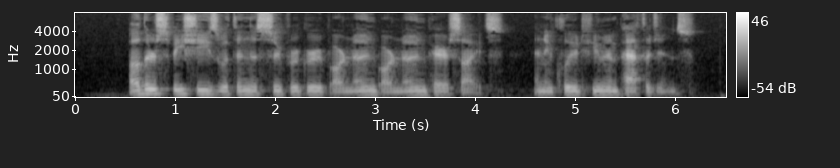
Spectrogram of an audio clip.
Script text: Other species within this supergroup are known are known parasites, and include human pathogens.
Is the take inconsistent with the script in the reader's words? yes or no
no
